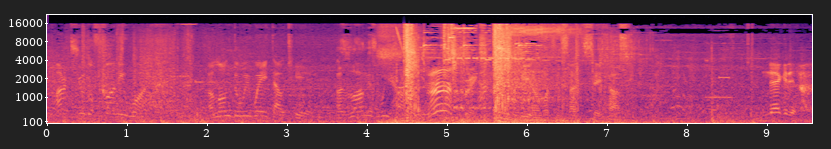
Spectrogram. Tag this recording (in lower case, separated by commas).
speech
